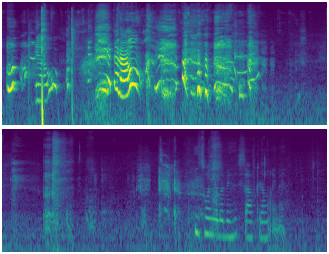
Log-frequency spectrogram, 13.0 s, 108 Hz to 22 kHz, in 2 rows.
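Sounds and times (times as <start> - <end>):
people laughing loudly: 1.6 - 5.2.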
